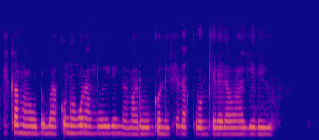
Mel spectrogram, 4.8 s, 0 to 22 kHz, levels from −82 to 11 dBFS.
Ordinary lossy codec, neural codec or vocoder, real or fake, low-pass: none; codec, 32 kHz, 1.9 kbps, SNAC; fake; 14.4 kHz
